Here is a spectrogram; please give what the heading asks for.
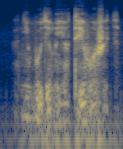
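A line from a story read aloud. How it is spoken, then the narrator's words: Whispered. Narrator (Russian): шепотом проговорила Ударда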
